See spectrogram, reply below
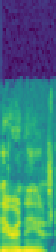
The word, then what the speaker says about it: Irenaeus: Now, you credit Irenaeus, am I saying his name right? – Yes, Irenaeus.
